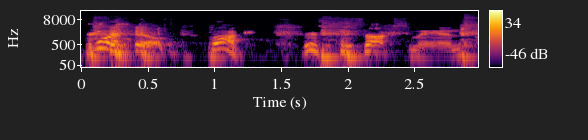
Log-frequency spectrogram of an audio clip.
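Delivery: put-on a fifteen-year-old crushed by his present; teen disgust. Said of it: "I'm like".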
